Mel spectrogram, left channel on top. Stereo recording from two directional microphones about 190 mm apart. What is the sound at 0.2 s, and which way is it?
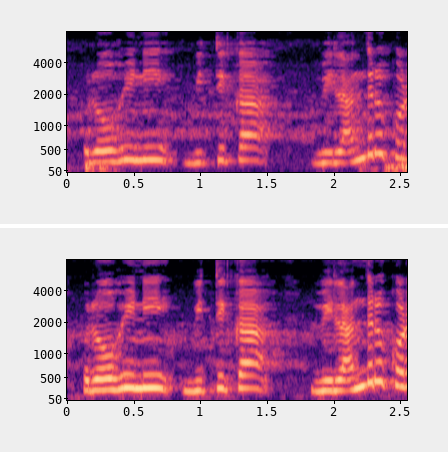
A woman's voice, 35° right (ahead or behind).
